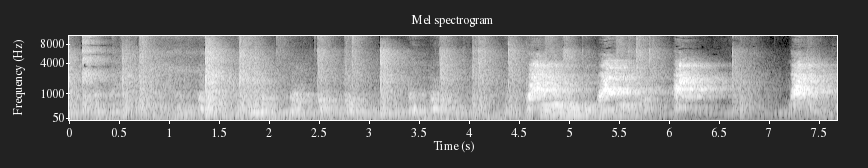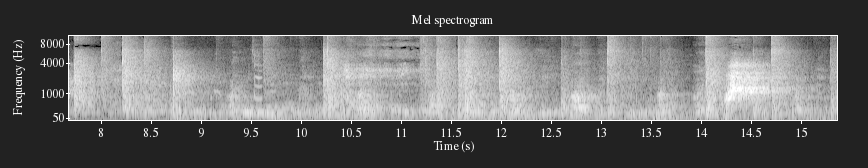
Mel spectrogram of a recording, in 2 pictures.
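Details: Chihuahua barking in rapid, sharp bursts, short yaps clustered in volleys with brief pauses, some higher yelping notes and faint whimpers mixed in.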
